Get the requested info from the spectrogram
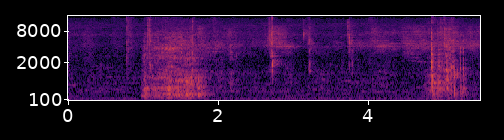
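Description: Mouth noises while eating juicy pomelo: two short, loud rough bursts, about a second in and again near the end, with a few faint clicks between.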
